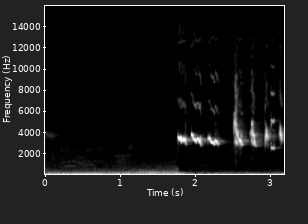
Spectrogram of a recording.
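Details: Orange-headed thrush, North Bali recording used as a lure for other birds to reply: a steady series of rich whistled notes, then a faster burst of sharp, varied chirps and trills, with low traffic-like rumble beforehand.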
